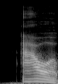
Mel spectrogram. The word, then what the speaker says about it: hour: in english have a silent h also in words like hour hour when the h is followed by a verb so hour for example i'll see you in an hour also honest this is not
